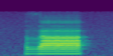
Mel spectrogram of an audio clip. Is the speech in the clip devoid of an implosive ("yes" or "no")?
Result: yes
